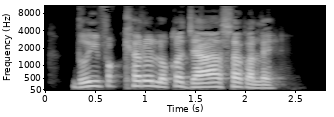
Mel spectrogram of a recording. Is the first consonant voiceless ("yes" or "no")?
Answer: no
